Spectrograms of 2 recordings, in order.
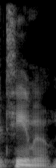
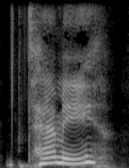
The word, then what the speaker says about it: Temu: Temu. That's right. Say it right. You're wearing the shirt. – Even Pete screwed that up. – Temi. – If you're watching the video, the sweatshirt, Temu.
